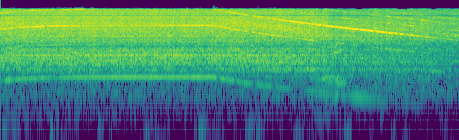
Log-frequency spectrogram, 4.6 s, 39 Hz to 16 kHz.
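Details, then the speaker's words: Dirt Devil Extreme Quick Vac vacuum, running but not picking up: high steady motor whine winding down with no brush noise; brush beater not spinning, broken style 15 brush roll belt, motor free-running. "The brush beater is not spinning."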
